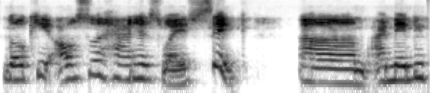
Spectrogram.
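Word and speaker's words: Sigyn: them um next Loki also had his wife sink um I may be pronouncing that wrong but it's spelled s i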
